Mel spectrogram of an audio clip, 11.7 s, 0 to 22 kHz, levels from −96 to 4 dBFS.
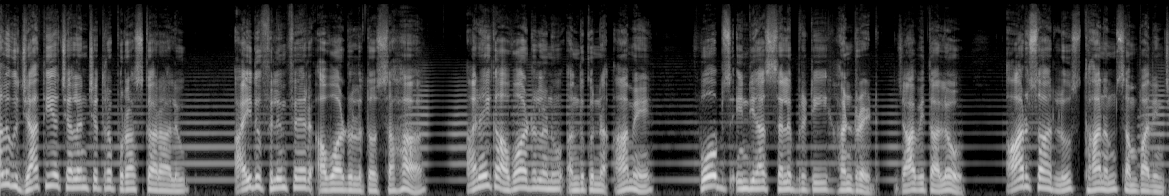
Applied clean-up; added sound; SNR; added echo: neural mask model RNNoise.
